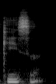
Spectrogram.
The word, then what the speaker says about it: Kaesa: said your name is qua yeah what's that quesa how do you spell it's spell k a s e yeah what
